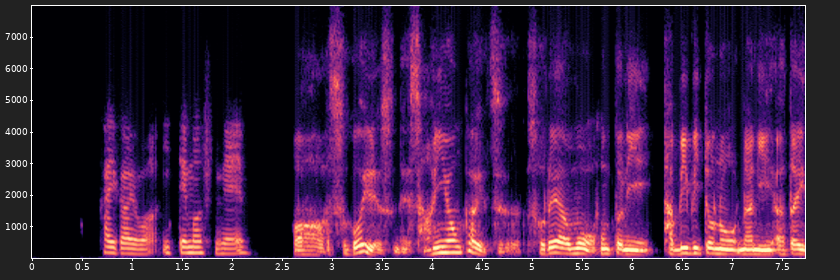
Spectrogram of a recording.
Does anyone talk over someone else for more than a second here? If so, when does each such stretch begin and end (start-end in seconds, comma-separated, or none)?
none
